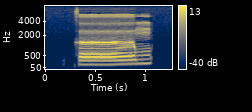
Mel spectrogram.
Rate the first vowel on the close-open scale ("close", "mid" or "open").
mid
